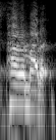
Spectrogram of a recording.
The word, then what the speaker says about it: Parramatta: Tell us something about St. John's Anglican Cathedral in Parramatta, and am I pronouncing Parramatta correctly? – Yes, Parramatta. So yeah, we're out here in Sydney, Australia.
